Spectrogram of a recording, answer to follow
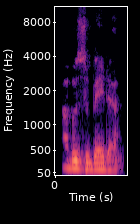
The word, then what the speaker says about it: Abu Zubaydah: Do you want to pronounce that even better than I did? Abu Zubaydah.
